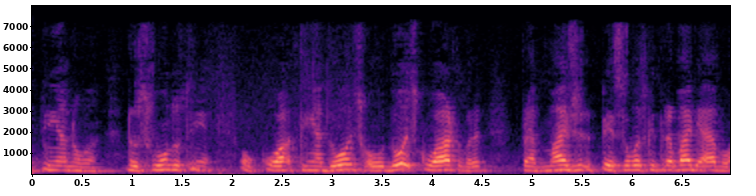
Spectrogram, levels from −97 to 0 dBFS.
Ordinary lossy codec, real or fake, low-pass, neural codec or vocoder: AAC, 32 kbps; real; 7.2 kHz; none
